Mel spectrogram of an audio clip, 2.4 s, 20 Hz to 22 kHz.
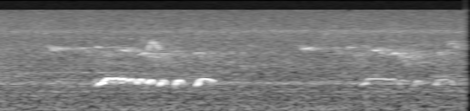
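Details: One crisp phrase of rapid, stuttering pulsed coos from a wild dove in Cambodia, recorded 22 April 2020, followed by a faint softer echoing call and quiet background.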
